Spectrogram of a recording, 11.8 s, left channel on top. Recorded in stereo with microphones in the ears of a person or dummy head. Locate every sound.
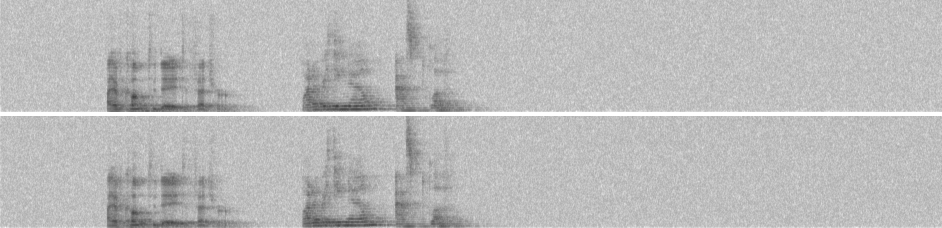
1.3 s a man speaking: 15° left (ahead or behind), 0.9 m
3.8 s a woman speaking: 25° right (ahead or behind), 3.5 m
